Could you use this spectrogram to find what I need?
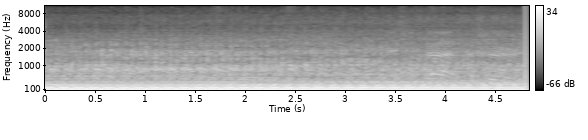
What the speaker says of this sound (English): you can't beat the sound of the Hemi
